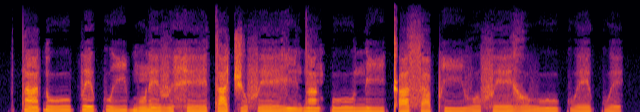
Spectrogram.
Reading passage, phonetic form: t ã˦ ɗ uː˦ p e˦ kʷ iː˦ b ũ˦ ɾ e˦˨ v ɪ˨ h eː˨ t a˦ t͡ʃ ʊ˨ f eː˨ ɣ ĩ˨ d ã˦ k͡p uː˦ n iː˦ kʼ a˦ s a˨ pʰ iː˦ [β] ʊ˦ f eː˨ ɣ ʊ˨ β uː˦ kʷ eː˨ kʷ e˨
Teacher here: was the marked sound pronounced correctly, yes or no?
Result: yes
